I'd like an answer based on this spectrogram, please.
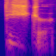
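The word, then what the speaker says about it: Fischer: Yeah, I was like, you don't pronounce the C, guys. Fisher.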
